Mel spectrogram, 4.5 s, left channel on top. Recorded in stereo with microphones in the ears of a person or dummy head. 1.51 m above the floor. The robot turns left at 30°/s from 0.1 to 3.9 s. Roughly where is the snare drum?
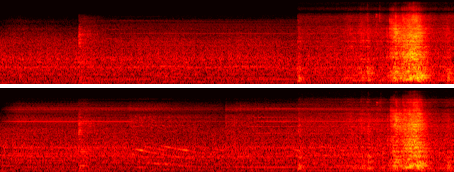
Centre.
